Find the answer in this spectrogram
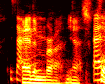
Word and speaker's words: Edinburgh: how do you say edinburgh is that edinburgh yes the last part is pretty hard for americans to get bora bora yeah that's a sound we don't make a lot here over in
